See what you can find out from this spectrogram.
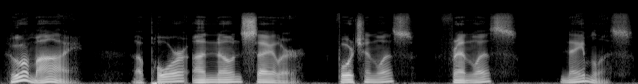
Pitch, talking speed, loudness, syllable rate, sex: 105 Hz, 95 wpm, -19 LUFS, 3.7 syllables/s, male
